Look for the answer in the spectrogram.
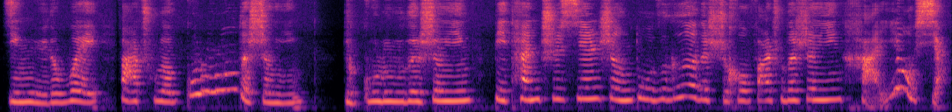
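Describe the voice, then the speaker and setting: A woman narrating a children's storybook in an expressive, dramatic and deliberate storytelling style. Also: on the high side, recorded from a distance. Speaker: read-aloud storyteller for children.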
